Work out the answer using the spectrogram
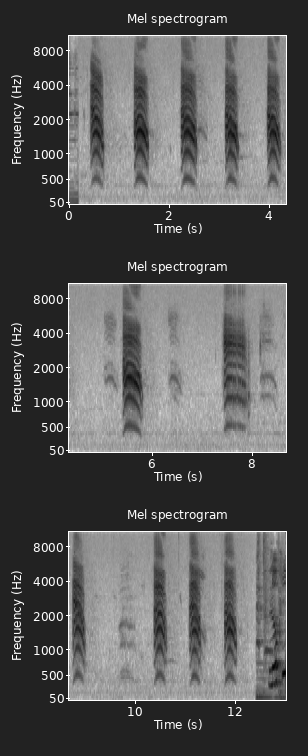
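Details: A Brown-headed Gull in Sri Lanka gives about a dozen harsh, rasping caws roughly a second apart, the noisy call of a species that is loud especially at colonies; a burst of music comes in at the end.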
